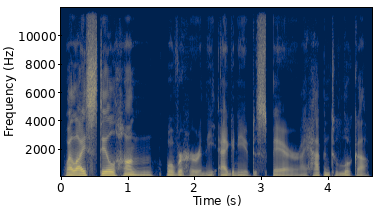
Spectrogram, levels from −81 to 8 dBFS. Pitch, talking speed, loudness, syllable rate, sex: 95 Hz, 205 wpm, -20 LUFS, 5.3 syllables/s, male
